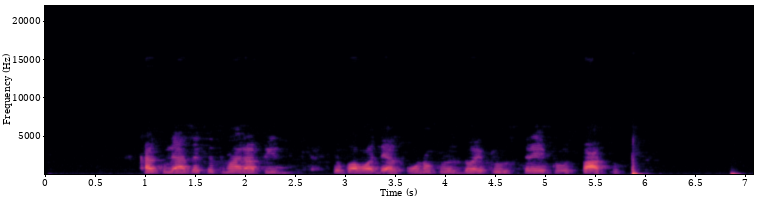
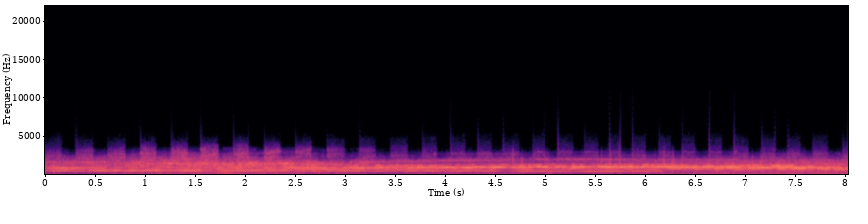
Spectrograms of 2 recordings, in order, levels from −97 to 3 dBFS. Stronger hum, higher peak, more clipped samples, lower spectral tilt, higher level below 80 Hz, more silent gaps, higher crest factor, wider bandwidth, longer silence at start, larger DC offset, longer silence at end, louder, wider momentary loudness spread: neither; second, -16 dBFS vs -12 dBFS; neither; about the same, -8.5 dB/octave vs -8 dB/octave; first, -50 dBFS vs -58 dBFS; neither; first, 22 dB vs 12 dB; first, 5.6 kHz vs 4.4 kHz; first, 0.95 s vs 0 s; neither; first, 0.15 s vs 0 s; second, -36 LUFS vs -25 LUFS; first, 17 LU vs 4 LU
